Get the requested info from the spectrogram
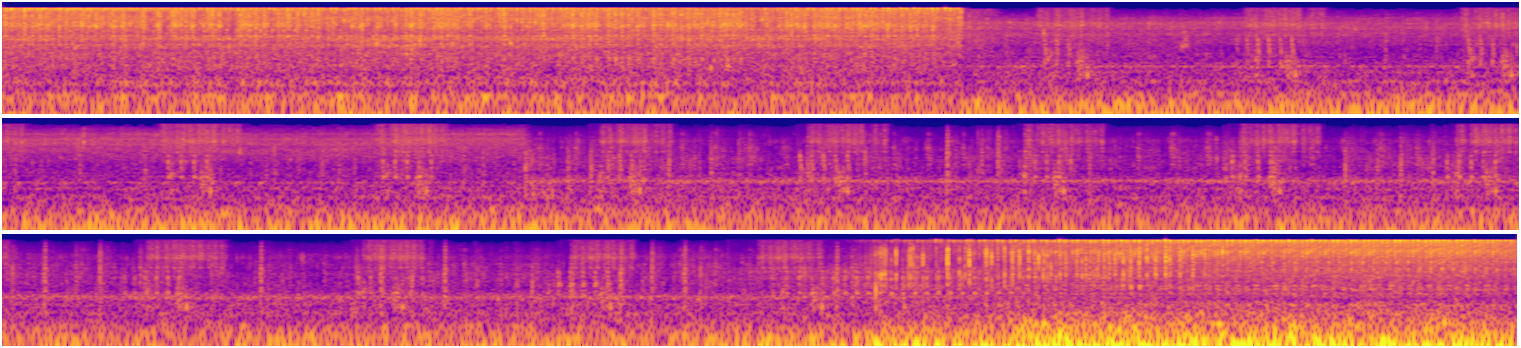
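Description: Mechanical sound effects of a molecular animation: a dense whirring and churning. From about five seconds in, a regular clicking comes about twice a second, and near the end a deep rumble swells up loudest.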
